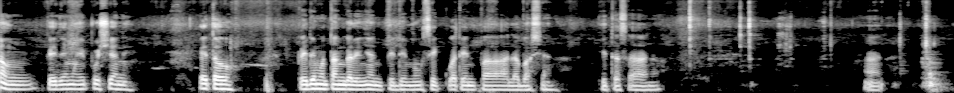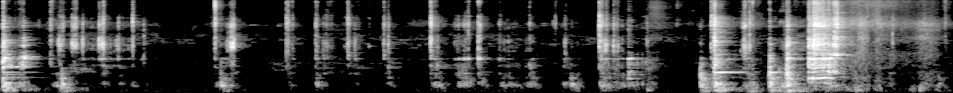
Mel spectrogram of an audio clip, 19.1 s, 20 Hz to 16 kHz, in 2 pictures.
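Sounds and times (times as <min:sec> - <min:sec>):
hand tools scraping on metal: 0:13.8 - 0:18.9.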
